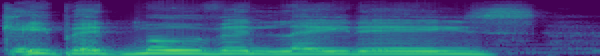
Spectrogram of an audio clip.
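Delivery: big beefy tough ladybug character voice. Voicing a big beefy ladybug leading the others: big beefy ladybug voice. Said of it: "one big beefy one comes down and goes".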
